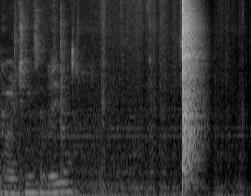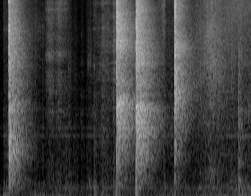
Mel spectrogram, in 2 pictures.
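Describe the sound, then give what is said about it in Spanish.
A few sharp hand claps, about five, in an uneven pattern, loud and crisp, made to check that audio is being recorded, after a brief stretch of speech at the start. “Haz un aplausito o algo, ¿no?”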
